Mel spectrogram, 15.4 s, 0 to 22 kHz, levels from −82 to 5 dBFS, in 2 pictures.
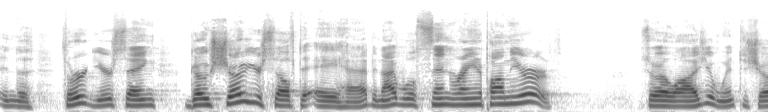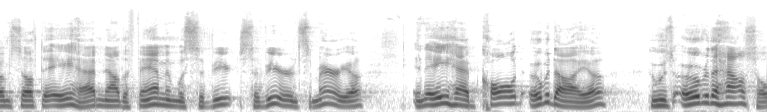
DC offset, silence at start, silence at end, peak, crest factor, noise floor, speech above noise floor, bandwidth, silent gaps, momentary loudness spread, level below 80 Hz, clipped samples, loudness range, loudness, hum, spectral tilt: under 0.1%; 0 s; 0 s; -12 dBFS; 16 dB; -69 dBFS; 41 dB; 15.5 kHz; none; 9 LU; -74 dBFS; under 0.1%; 4 LU; -28 LUFS; none; -5.5 dB/octave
